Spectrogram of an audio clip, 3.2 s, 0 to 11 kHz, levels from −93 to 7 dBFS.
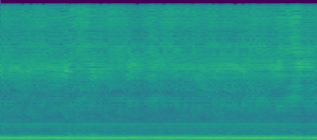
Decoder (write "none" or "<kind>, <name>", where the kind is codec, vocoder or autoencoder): vocoder, Vocos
